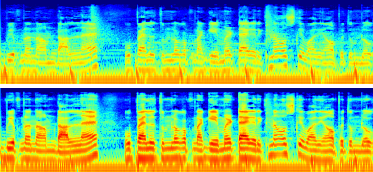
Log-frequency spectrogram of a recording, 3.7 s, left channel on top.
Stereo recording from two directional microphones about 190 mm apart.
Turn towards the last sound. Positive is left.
turn(degrees=-35)  # may be behind; listen again after turning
